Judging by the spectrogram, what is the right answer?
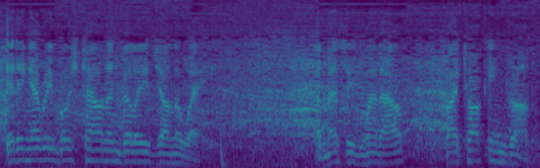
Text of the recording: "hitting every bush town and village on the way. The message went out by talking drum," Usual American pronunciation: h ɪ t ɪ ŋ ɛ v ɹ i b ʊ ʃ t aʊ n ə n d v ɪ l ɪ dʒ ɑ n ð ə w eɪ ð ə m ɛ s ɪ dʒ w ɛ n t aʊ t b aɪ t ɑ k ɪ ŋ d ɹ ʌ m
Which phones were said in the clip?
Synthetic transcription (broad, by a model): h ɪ t ɪ ŋ ɛ v ɹ i b ʊ ʃ t aʊ n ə n v ɪ l ɪ dʒ n ð ə w eɪ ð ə m ɛ s ɪ dʒ w ɛ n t aʊ t b aɪ t ɑ k ɪ ŋ d ɹ ʌ m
